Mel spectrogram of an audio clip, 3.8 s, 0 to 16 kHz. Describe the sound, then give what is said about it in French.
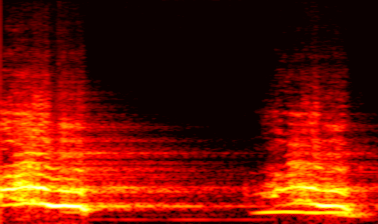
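Lion roaring at a wedding party on the Eiffel Tower in a 1966 stage recording, the animal emerging from a photographer's camera: two long, loud, deep roars separated by a quiet pause. “Grand Dieu ! Un lion !”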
